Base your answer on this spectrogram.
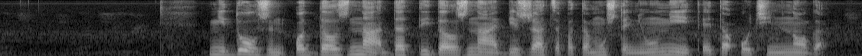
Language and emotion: Russian, angry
